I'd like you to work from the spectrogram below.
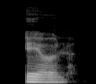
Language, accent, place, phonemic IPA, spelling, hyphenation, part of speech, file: French, France, Paris, /e.ɔl/, Éole, É‧ole, proper noun, LL-Q150 (fra)-Éole.wav
- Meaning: Aeolus (god of the winds)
